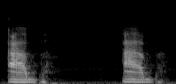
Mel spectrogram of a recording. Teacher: being scking it will be pronounced ab ab and there's a slight Echo where the dry portions of your lips have to separate in order to complete the sound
